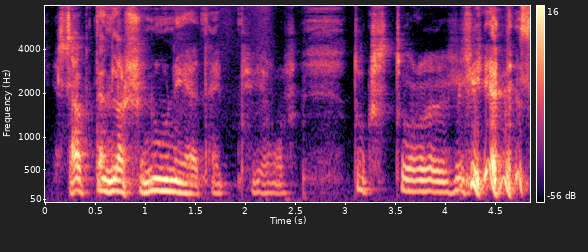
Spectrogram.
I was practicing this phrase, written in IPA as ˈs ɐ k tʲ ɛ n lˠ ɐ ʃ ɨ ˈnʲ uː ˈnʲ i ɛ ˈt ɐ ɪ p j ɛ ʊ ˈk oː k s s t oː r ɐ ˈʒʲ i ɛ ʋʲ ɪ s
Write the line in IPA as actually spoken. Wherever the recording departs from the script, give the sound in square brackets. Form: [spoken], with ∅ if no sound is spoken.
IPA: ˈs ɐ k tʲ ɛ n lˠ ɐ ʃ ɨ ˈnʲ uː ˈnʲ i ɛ ˈt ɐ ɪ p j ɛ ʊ [ˈt] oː k s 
